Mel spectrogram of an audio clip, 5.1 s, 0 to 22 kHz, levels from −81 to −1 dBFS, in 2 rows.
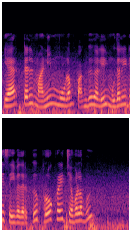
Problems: constant background noise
